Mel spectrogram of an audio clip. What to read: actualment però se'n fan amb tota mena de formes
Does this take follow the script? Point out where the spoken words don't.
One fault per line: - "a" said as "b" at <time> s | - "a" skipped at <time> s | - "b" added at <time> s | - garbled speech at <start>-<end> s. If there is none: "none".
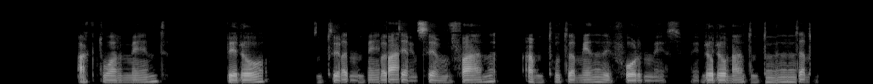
- garbled speech at 3.2-4.2 s
- garbled speech at 6.9-8.2 s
